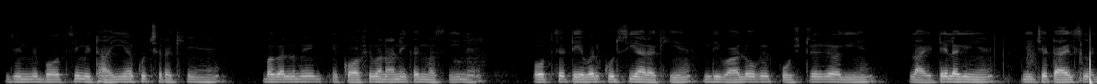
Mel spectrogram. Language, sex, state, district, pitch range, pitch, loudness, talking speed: Hindi, male, Bihar, Bhagalpur, 110-125 Hz, 120 Hz, -27 LUFS, 175 wpm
